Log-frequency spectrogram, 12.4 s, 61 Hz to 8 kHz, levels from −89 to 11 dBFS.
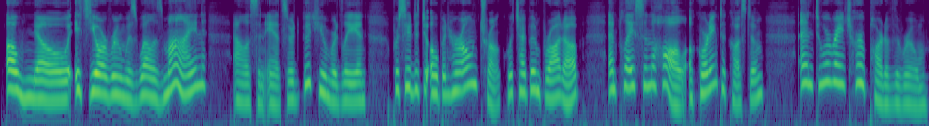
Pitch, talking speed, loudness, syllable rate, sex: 215 Hz, 200 wpm, -20 LUFS, 5.4 syllables/s, female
